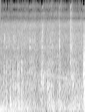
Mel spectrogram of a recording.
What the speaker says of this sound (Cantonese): 得我架車仔聲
